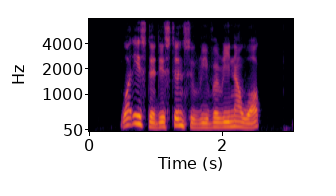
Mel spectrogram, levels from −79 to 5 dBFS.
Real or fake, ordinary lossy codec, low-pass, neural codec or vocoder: fake; none; 7.2 kHz; autoencoder, 48 kHz, 128 numbers a frame, DAC-VAE, trained on Japanese speech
